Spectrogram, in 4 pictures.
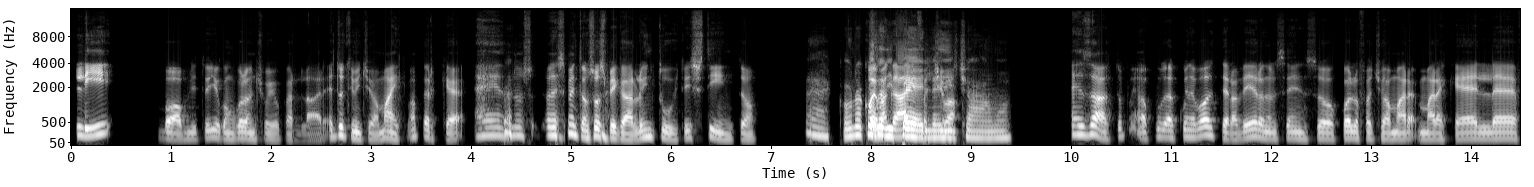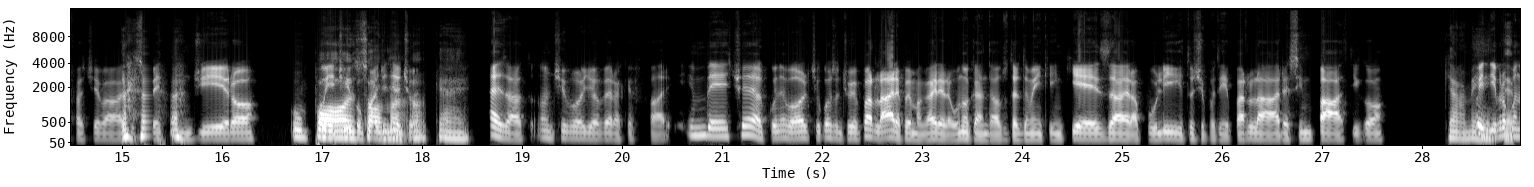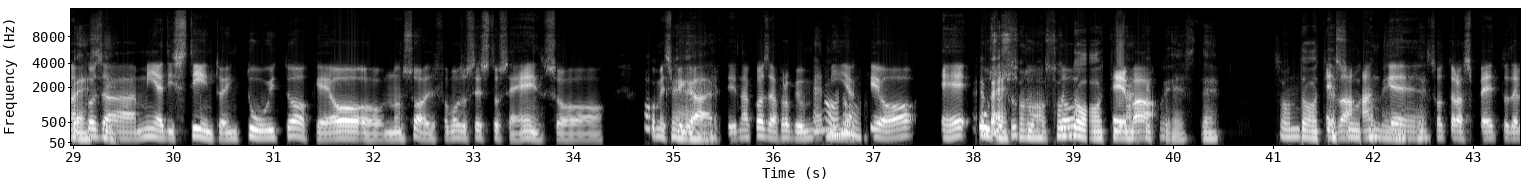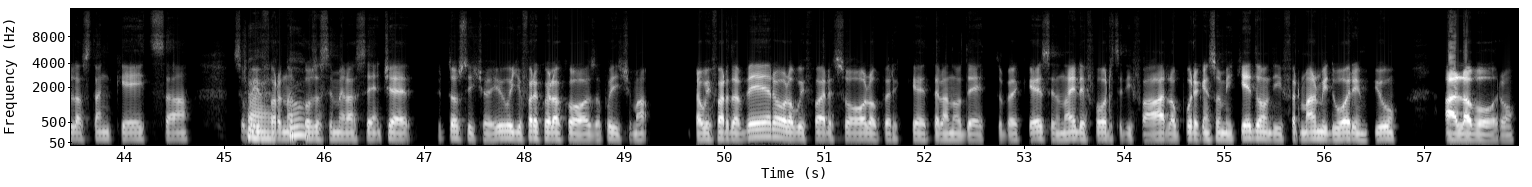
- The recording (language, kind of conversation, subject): Italian, podcast, Come reagisci quando l’intuito va in contrasto con la logica?
- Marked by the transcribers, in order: unintelligible speech; "detto" said as "etto"; chuckle; chuckle; "cioè" said as "ceh"; unintelligible speech; "proprio" said as "propo"; "proprio" said as "propio"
